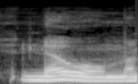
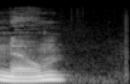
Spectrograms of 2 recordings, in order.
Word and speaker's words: Noem: Unfortunately, their governor, Kristi Noem, I'm not sure I'm saying that right. It's N-O-E-M,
